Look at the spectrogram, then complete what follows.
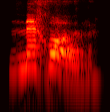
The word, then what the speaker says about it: mejor: Mejor.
